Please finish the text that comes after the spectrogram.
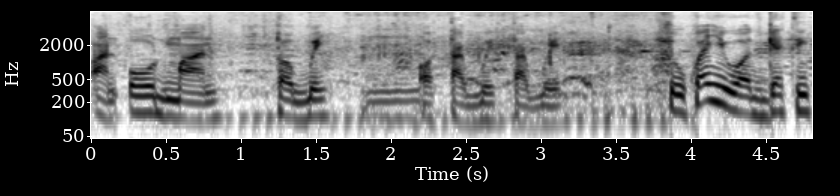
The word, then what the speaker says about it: Tagbo: If you come and you cannot pronounce it, why should we change it for them? So technically, it's Tagbo Falls. It's Tagbo Falls. Grandfather. No. Also, people call it Togbe.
